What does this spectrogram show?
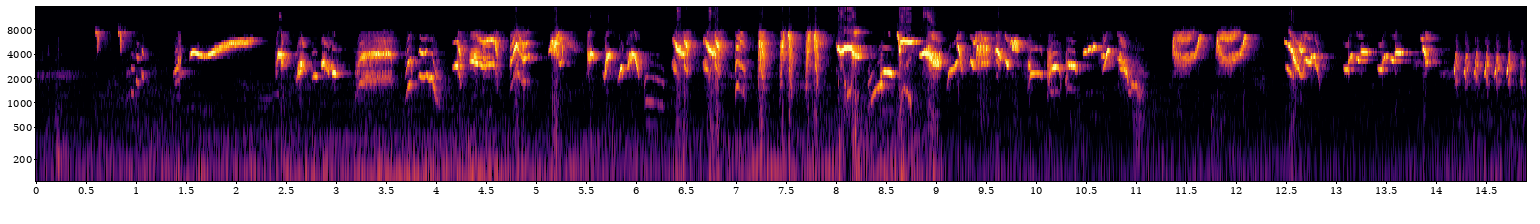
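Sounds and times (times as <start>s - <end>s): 
Oriental magpie-robin singing: 0.0s - 14.9s.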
